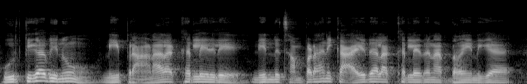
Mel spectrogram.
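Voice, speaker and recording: Young male avenger, coldly calm and taunting, narrator-voiced. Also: lowish voice, fairly quick, lightly acted. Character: young vengeful hero, cool and taunting.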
